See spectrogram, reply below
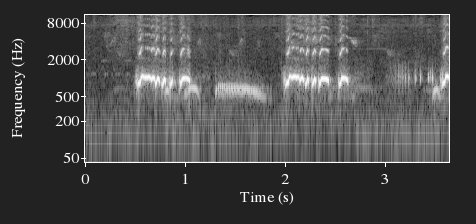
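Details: Clear song of a local zebra dove encouraging other doves to sing: two loud bursts of quick, bubbling coo notes, each followed by a lower, smooth, falling note, with a softer caller answering near the end.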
